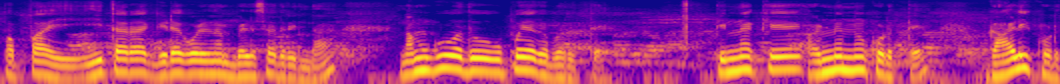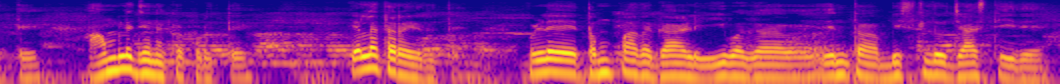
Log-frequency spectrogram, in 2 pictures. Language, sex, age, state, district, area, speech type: Kannada, male, 30-45, Karnataka, Bangalore Urban, urban, spontaneous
